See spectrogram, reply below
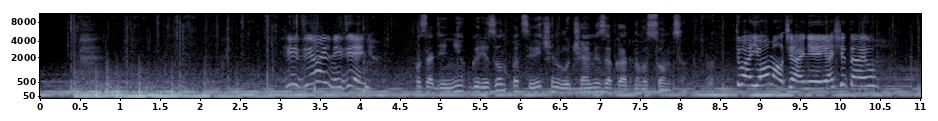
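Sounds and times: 
hooves of a horse led by the reins clopping: 0.0 - 11.0
speech: 3.1 - 10.6.

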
